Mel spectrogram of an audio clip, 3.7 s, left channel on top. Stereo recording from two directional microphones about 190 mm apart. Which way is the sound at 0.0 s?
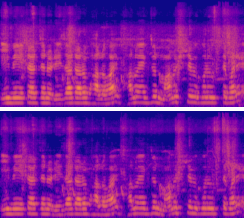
Centre (ahead or behind).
